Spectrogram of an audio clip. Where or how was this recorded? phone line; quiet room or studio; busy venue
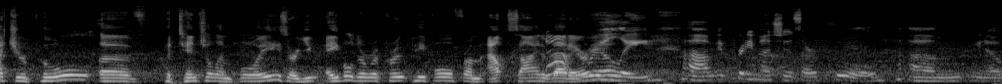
busy venue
